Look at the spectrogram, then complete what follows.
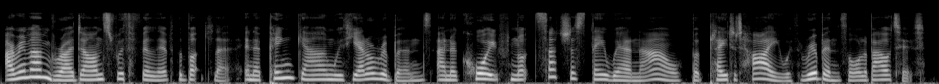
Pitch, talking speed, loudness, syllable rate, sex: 220 Hz, 205 wpm, -19 LUFS, 4.7 syllables/s, female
